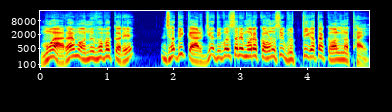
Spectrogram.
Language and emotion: Odia, happy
